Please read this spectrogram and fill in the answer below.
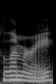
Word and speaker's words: telomerase: Telomerase.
